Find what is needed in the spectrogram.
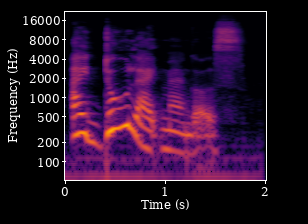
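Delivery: heavy stress leaning on do. Teaching emphatic do in speech: stress on do. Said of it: "the do is stressed. There's stress on the do".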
